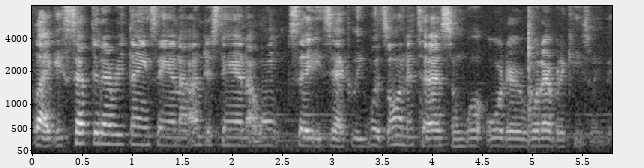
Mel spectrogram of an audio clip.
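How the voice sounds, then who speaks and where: A woman with a very deep, low pitch speaks very fast in an American accent, her intonation fairly even and her loudness swinging widely. Noticeable background noise runs underneath. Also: hardly any pauses. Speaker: vlogger, aspiring law student. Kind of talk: casual vlog storytelling.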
